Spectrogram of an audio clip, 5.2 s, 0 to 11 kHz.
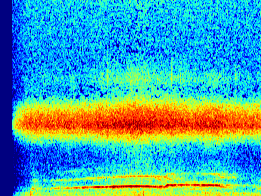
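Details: A distant wolf's long, smooth howl slowly rises and holds steady over a constant high insect-like hum, at night under a full moon in winter snowmobiling season, Chequamegon-Nicolet National Forest, Wisconsin, 2018.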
